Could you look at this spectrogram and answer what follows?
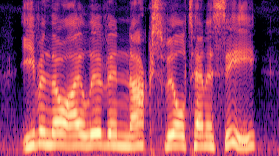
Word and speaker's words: Knoxville: Even though I live in Knoxville, Tennessee, I still pronounce it Knoxville, whereas most people who were born here generally say it more like Knoxville.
